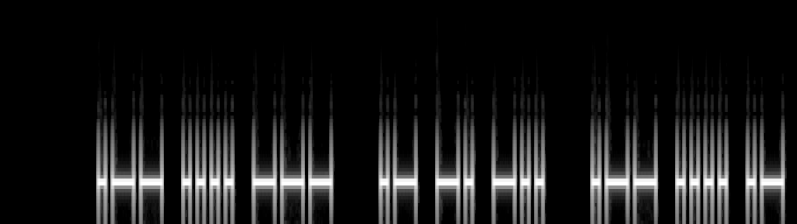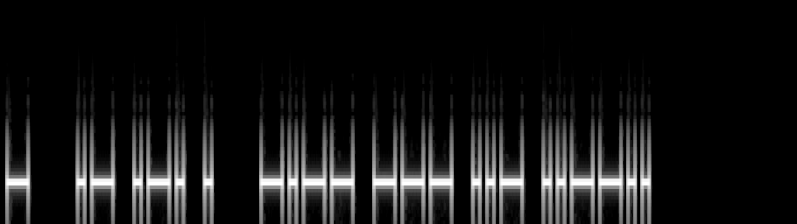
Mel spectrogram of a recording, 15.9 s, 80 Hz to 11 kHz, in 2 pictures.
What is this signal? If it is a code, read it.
Morse code, heard as a keyed tone, about 17 wpm, 700 Hz. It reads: WHO AND WHAT ARE YOU?
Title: Sentences from Top 100 Words 17wpm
